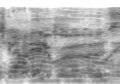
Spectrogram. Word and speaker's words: gyro: Many languages have the G, the H noise, but it's also the Y sound. Yeah. Because you could say gyro, and that's giving a G noise.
